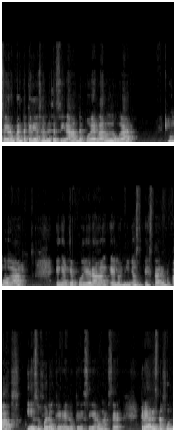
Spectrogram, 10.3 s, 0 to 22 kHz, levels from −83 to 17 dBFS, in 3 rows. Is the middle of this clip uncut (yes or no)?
yes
